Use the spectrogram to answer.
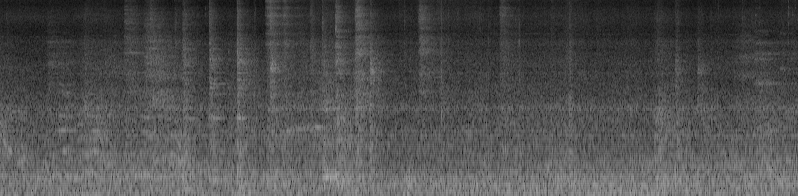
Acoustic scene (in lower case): restaurant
